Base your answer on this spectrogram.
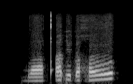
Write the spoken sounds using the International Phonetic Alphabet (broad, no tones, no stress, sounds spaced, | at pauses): b ɔː qʼ ɛ ɗ y ɗ ʊ χ ʊː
